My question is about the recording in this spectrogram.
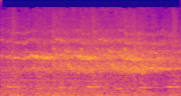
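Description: Car tires squealing as the car pulls away hard, a screech that slides slightly down in pitch, over the low rumble of the engine.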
